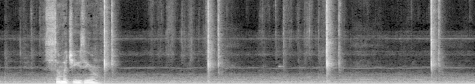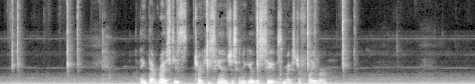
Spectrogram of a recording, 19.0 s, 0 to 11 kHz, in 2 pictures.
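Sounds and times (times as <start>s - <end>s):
steady low hum: 0.0s - 19.0s
shears snipping: 2.0s - 2.4s, 3.2s - 4.6s, 5.5s - 6.9s, 8.6s - 8.9s, 9.6s - 10.0s, 10.7s - 11.2s, 12.6s - 16.7s.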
